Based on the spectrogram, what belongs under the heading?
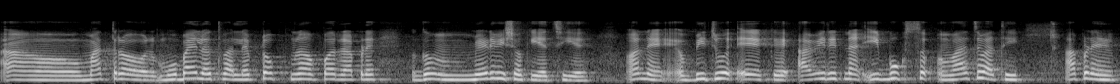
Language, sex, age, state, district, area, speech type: Gujarati, female, 18-30, Gujarat, Rajkot, urban, spontaneous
